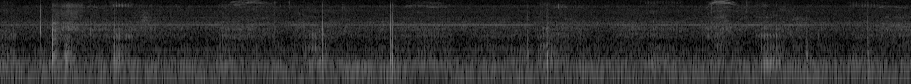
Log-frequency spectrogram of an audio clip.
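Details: A yellow British Shorthair cat purring softly, a low steady rumble with faint clicks and rustles.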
